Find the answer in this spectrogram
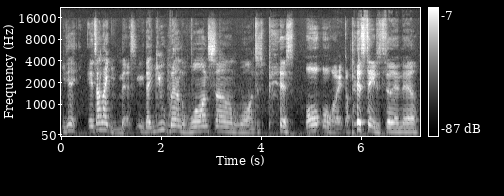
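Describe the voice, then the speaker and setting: A man voicing a stern male cinema staffer in a lowered, hushed, accusing tone. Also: expressive, moderate pace, few pauses.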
